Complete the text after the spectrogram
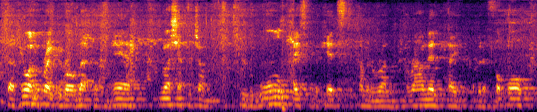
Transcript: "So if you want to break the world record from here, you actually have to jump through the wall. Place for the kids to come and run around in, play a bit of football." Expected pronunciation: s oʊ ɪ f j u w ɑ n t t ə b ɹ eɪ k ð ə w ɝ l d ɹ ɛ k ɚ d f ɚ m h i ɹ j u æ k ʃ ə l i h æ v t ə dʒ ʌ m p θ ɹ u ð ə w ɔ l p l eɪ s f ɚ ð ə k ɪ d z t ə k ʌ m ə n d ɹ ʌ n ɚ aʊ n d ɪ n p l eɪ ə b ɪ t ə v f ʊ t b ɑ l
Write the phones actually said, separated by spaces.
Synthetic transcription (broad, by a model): s oʊ ɪ f j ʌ w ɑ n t t ə b ɹ eɪ k ð ə w ɝ l d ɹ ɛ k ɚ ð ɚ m h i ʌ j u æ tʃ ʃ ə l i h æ f t ə dʒ ʌ m p θ ɹ u ð ə w ɔ l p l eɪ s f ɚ ð ə k ɪ d z t ə k ʌ m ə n ɹ ʌ n ɚ aʊ n d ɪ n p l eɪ ə b ɪ t ə v f ʊ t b ɑ l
